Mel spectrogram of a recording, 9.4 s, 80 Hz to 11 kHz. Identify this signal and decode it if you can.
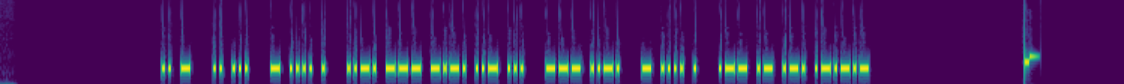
Morse code, heard as a keyed tone, about 44 wpm, 700 Hz. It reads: IT IS THE FOCUS OF THE WAR.
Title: Sentences from Top 1000 Words - Review Part 4 - 45wpm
